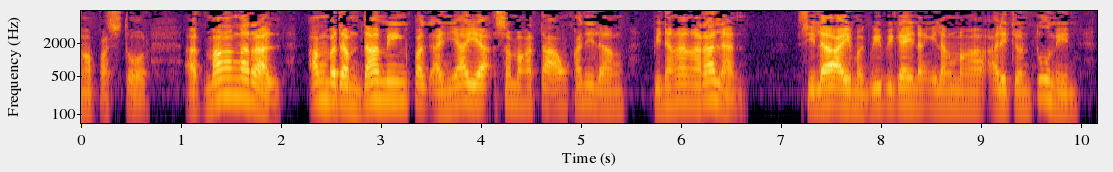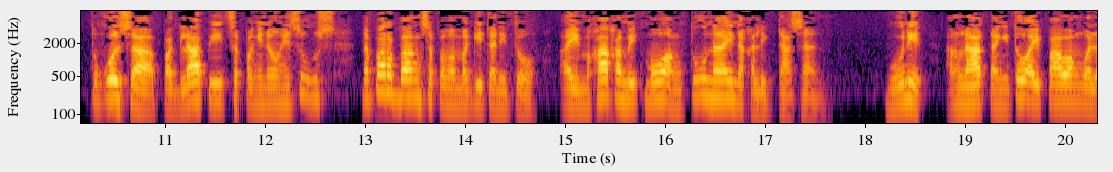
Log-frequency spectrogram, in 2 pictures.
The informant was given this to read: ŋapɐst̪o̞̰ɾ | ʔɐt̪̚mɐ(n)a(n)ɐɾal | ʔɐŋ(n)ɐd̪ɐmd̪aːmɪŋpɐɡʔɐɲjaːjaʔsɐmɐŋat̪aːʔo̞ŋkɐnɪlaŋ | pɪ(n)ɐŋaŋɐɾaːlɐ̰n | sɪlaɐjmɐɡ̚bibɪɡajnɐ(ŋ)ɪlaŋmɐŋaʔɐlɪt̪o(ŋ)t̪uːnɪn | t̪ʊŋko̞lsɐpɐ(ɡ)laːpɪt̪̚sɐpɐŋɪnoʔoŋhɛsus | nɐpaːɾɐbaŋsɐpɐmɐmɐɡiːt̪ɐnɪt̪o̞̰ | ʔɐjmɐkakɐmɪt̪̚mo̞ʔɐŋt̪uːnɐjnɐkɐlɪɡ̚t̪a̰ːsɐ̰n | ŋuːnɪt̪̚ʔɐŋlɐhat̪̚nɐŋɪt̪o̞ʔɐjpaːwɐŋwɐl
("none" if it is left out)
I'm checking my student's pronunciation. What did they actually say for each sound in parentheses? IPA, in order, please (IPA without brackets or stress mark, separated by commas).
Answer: ŋ, ŋ, m, n, ŋ, n, ɡ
